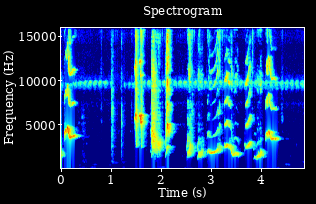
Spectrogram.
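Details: Lure song of a white-rumped shama played to coax a moulting caged bird into full song: a high whistle, a pause, then loud harsh bursts giving way to a fluent run of slurred, rising and falling whistles.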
